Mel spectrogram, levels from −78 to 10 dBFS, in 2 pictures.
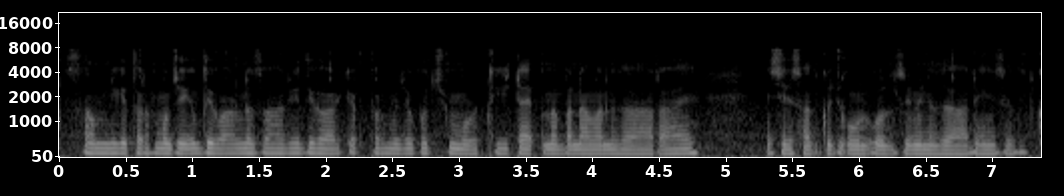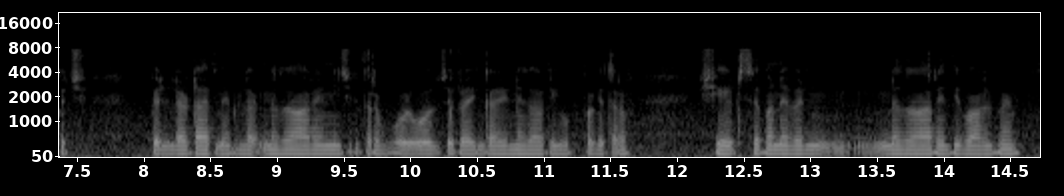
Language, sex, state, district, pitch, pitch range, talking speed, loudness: Hindi, male, Karnataka, Belgaum, 115 Hz, 115-130 Hz, 255 wpm, -35 LUFS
